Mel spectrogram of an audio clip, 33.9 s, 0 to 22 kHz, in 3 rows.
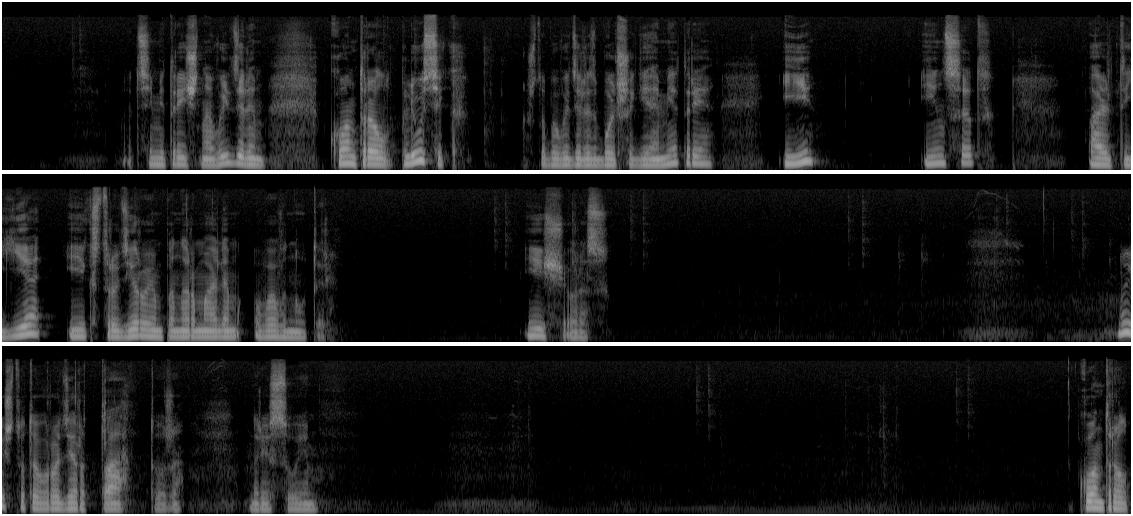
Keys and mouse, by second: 4.2 ctrl+KP_Add, 7.4 i, 11.1 alt+e, 16.2 click, 17.0 alt+e, 19.8 click, 21.3 click, 27.1 i, 28.5 alt+e, 29.4 click, 29.5 alt+e, 30.2-30.7 drag, 33.2 ctrl+KP_Add, 33.2 ctrl+z.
